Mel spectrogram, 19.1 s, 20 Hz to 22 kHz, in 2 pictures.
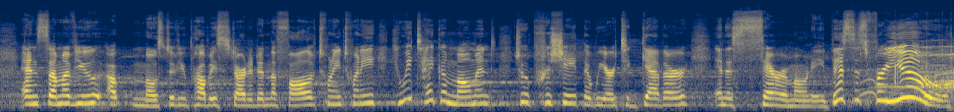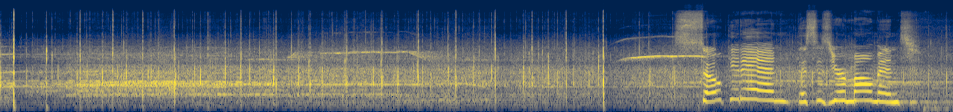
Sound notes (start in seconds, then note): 10.1 audience cheering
